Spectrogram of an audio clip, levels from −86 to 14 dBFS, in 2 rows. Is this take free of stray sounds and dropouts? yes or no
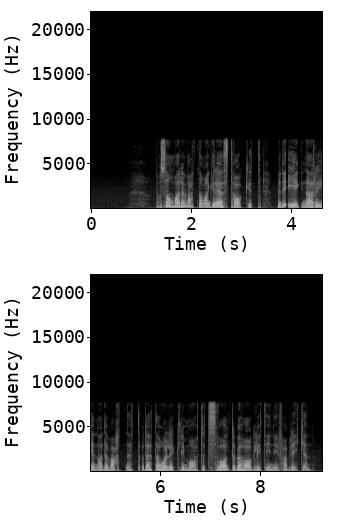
yes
